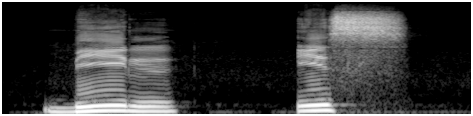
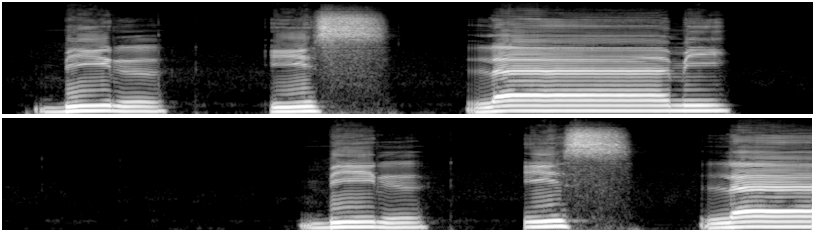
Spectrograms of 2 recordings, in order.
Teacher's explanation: Bil huruf bi langsung lompat masuk ke huruf lam yang berharakat sukun. Di sini alifnya tidak dibaca atau dianggap tidak ada.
